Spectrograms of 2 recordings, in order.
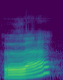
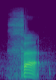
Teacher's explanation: kalau zal sifatnya jahar, ya, dia tidak mengalirkan hembusan angin, cuman ngalir suara aja, namanya rokhwah. Kalau tha, dia sifatnya hams, mengalir nafas dan mengalir suara.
